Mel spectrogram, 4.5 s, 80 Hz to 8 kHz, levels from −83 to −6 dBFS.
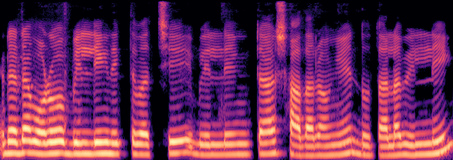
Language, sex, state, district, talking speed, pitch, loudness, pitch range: Bengali, female, West Bengal, Dakshin Dinajpur, 170 wpm, 195 Hz, -15 LUFS, 180-210 Hz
